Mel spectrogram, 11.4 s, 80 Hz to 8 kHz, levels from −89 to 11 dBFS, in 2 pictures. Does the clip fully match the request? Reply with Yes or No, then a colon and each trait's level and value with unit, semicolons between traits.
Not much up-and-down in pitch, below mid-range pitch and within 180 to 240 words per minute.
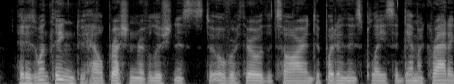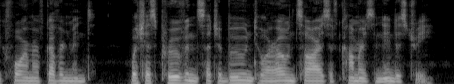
Yes: narrow, 1.6 semitones; low, 100 Hz; average, 195 wpm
